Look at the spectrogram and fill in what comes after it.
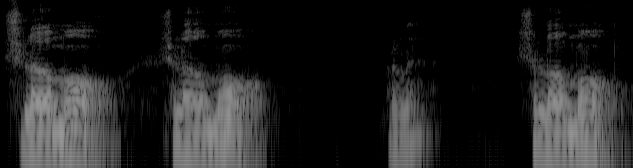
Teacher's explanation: ஹே, இது அவ்வளோ உச்சரிக்கப்படாது. ஹே கடைசியில் வந்தால் உச்சரிக்கப்படாது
